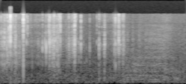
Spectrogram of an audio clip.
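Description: Plastic packaging of small glitter packets crinkling as it is handled, a quick run of crackles that thins out after about a second and a half.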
